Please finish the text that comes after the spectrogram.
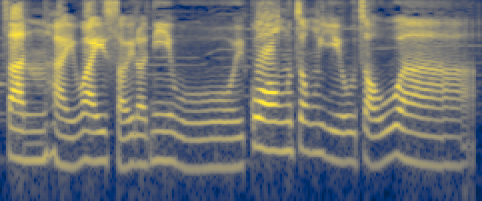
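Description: A woman with a Hong Kong Cantonese accent tells a folk tale in a lively way. She often turns to the listener with rhetorical questions. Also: low-pitched, drawn-out words, over loud music. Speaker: storyteller.

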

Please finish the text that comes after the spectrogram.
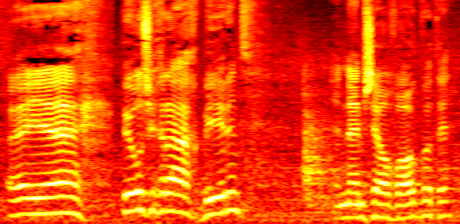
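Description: An actor playing a pushy, irritable son who is short of money, blunt and impatient, in a naturalistic radio drama. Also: male voice, high-pitched, a little slow, background noise. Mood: restless.

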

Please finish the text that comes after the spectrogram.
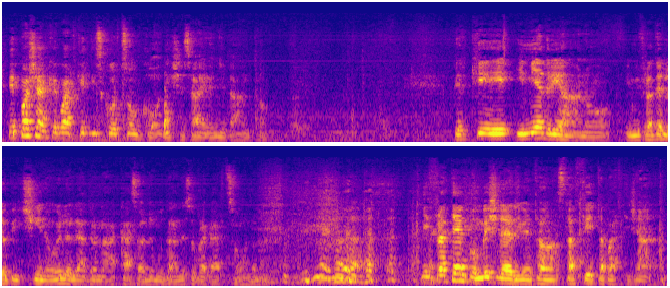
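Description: A man playing a chatty old Tuscan grandmother who tells her life story in a colloquial, rambling, halting stage monologue. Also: fairly low pitch, animated, close to an everyday voice. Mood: rambling, offhand. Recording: roomy, noisy, distant stage recording.

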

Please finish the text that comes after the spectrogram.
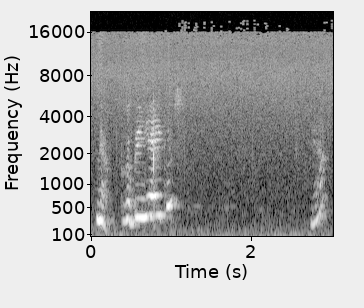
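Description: An actress playing an obliging, hesitant music school teacher in a naturalistic radio drama. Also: female voice, very high voice, big pitch swings, slow pace, mellow, full character voice. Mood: instructive, friendly. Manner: hesitant, conversational.

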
